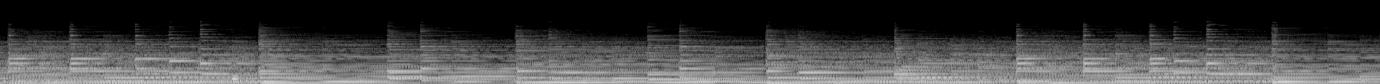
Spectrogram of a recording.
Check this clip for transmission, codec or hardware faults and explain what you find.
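Compressed frames skipped: the audio jumps forward abruptly four times, at 2.28 to 2.39 s, 7.11 s, 8.92 to 9.01 s and 12.73 to 12.78 s. Around 50 ms goes missing at the first, roughly 100 ms at the others, because whole compressed frames were absent or rejected by the decoder as damaged.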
